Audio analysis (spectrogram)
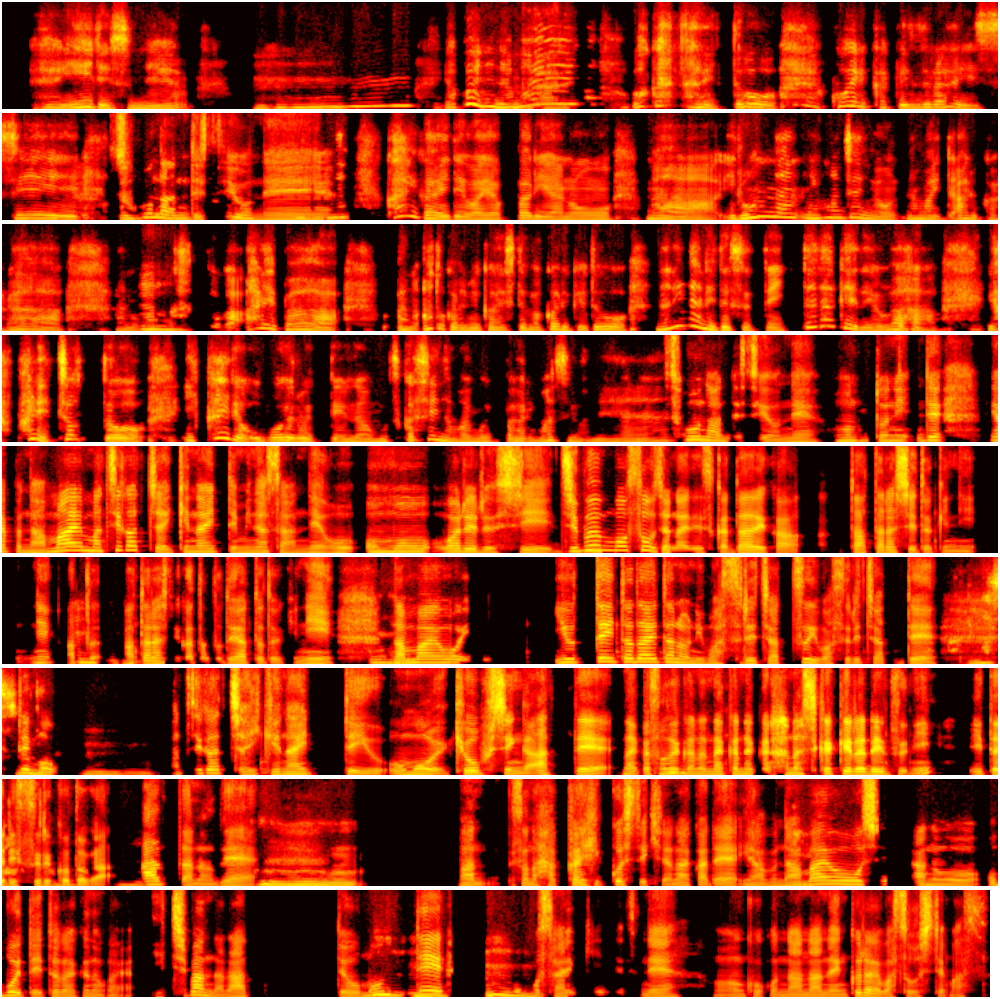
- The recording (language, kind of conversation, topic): Japanese, podcast, 新しい地域で人とつながるには、どうすればいいですか？
- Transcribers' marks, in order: chuckle; unintelligible speech; unintelligible speech; other background noise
